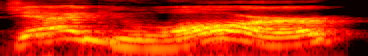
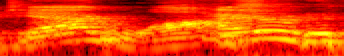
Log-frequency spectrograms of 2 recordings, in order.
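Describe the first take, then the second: First: It is said in three syllables, jag-u-ar. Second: It is said in two syllables, jag-wire. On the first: The speaker calls it right. "it says Jaguar in the word" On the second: The speaker calls it wrong. "J A G W I R E"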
